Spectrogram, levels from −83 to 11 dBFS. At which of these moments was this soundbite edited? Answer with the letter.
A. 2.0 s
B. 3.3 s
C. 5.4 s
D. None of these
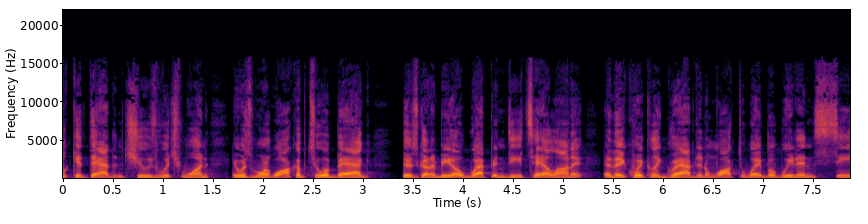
A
